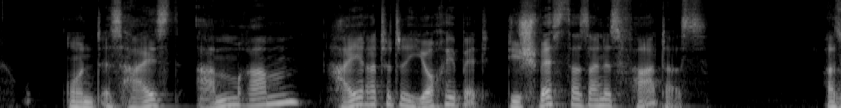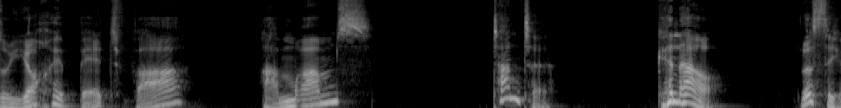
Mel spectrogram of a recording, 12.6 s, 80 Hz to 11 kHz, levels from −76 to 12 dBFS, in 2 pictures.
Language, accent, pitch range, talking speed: German, German, 110-135 Hz, 80 wpm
